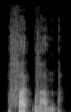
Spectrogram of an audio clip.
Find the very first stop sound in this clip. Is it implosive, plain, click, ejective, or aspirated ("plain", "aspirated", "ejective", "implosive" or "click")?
plain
